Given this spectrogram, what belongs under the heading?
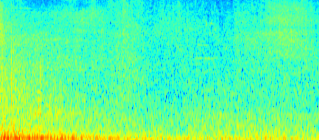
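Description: A Confringo fire spell cast in the Hogwarts Legacy video game gives a steady, rumbling blast that holds low and loud throughout and fades slightly toward the end, with no talk over it.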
